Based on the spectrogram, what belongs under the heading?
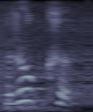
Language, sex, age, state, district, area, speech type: Punjabi, female, 18-30, Punjab, Pathankot, urban, read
